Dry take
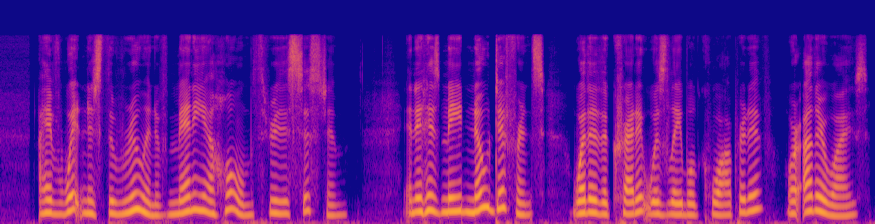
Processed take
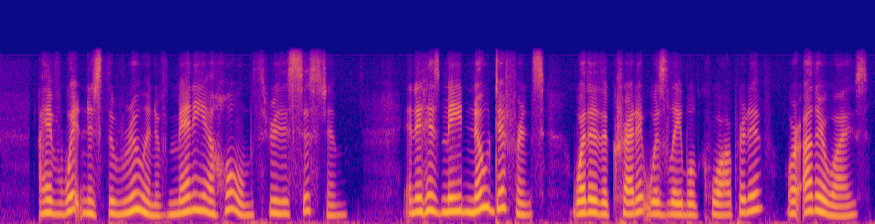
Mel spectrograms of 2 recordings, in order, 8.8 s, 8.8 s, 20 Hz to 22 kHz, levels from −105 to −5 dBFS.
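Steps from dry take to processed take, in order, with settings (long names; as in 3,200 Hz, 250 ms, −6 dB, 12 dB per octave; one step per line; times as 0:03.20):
level +3.5 dB
G.722 64 kbit/s 16,000 Hz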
